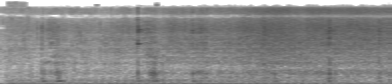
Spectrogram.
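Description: Stirring in a wok where whole cumin, grated ginger and chopped green chili fry in white oil, a steady close sizzle with light scraping strokes of the spoon, alone without talk.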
